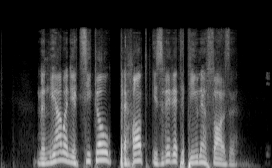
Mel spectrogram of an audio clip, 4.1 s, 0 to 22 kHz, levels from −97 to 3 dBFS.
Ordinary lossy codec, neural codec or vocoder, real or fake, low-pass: none; codec, 24 kHz, 0.9 kbps, WavTokenizer, medium music audio release; fake; 10.8 kHz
